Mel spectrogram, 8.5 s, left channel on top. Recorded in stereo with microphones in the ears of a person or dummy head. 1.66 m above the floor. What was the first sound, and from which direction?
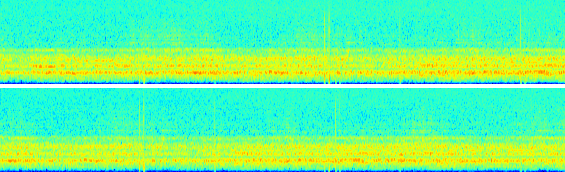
Only background noise.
